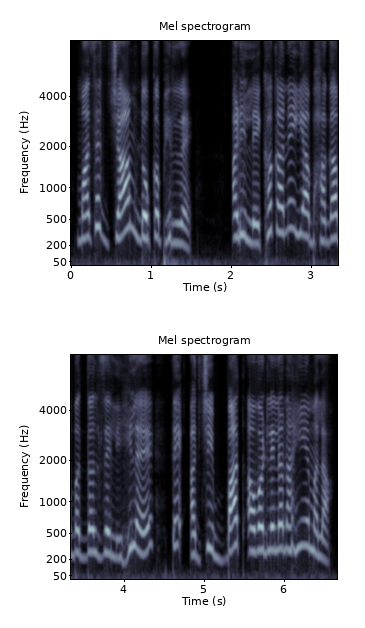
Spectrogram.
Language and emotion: Marathi, angry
